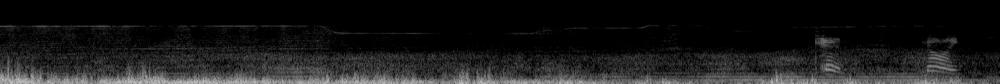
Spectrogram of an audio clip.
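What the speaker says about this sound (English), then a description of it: "the more I fly the GRIPEN, the JAS-39 GRIPEN, the more I'm enjoying her" A Freewing JAS-39 Gripen 80mm electric ducted-fan RC jet flies past with a steady whining drone that rises and falls, with wind buffeting and a person talking over it.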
